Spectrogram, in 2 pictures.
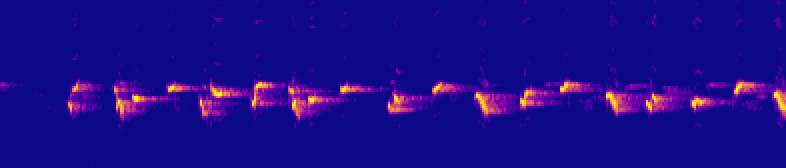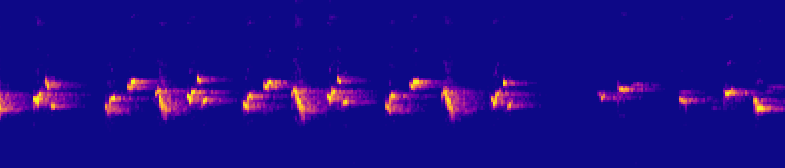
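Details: Sooty-headed bulbul in a long rapid 'ropel' song, used to provoke a reluctant bird into singing: bubbly, slurred two-part whistled notes repeated quickly in a steady stream, with a short pause near the end.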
